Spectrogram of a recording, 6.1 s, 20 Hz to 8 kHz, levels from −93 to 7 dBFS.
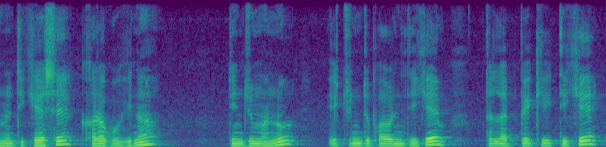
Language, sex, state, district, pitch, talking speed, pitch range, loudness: Nagamese, male, Nagaland, Dimapur, 125 Hz, 140 wpm, 115-175 Hz, -17 LUFS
